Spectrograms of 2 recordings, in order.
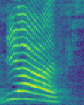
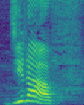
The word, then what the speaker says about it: জিরাফ: কি এটার নাম কি গিরাস গিরাস আবার এফ ও উচ্চারণ করে কিন্তু জিরাফ বলো জিরাফ জিরাফ ফ সব উচ্চারণ করে তুমি পারবা ফ উচ্চারণ করে জিরাফ বলতে এইটার নাম কি মা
